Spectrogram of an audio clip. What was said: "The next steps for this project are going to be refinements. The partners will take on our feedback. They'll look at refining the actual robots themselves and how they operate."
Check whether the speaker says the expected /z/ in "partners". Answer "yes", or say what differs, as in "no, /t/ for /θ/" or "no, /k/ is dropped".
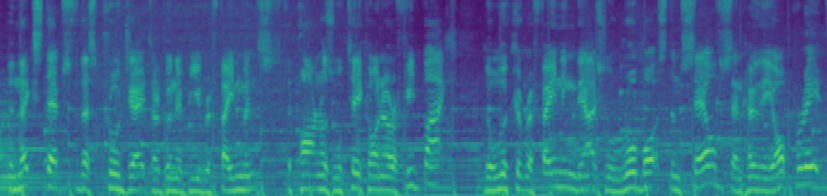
yes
